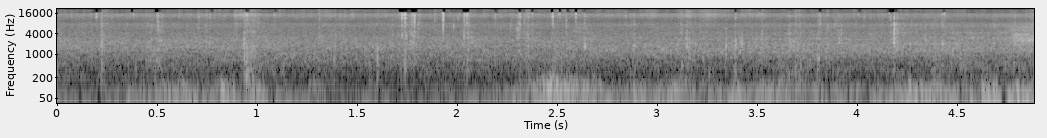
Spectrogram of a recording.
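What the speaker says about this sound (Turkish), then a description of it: "Her yere yağmur yağıyor baksana." Rain falling outdoors, a steady broadband patter with scattered sharper drop hits, moderately quiet and continuous without speech.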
